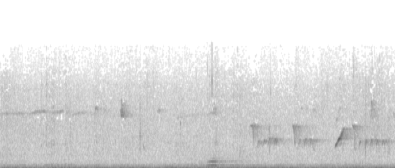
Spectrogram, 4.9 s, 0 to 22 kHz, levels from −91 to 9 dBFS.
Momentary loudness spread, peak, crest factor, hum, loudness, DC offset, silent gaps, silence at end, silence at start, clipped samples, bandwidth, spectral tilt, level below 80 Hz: 9 LU; -24 dBFS; 18 dB; none; -43 LUFS; under 0.1%; none; 0 s; 0 s; under 0.1%; 16 kHz; -3.5 dB/octave; -46 dBFS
